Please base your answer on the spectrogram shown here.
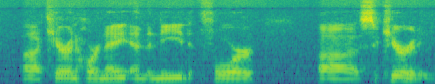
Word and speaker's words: Horney: were next is Karen Horne a is how that's pronounced believe it or not I'm not just inflecting it that way that's actually how it's pronounced Karen horney and the need for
